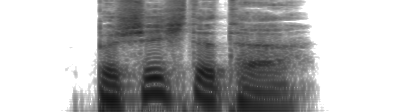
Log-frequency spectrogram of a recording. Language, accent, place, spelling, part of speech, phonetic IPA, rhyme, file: German, Germany, Berlin, beschichteter, adjective, [bəˈʃɪçtətɐ], -ɪçtətɐ, De-beschichteter.ogg
- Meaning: inflection of beschichtet: 1. strong/mixed nominative masculine singular 2. strong genitive/dative feminine singular 3. strong genitive plural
